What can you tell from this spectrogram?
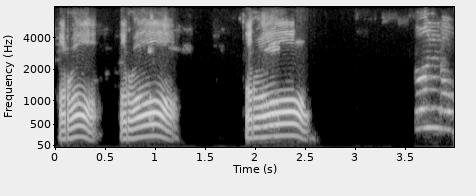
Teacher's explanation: Nah, naik. Yang fathah itu naik, dinaikkan pangkal lidah.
